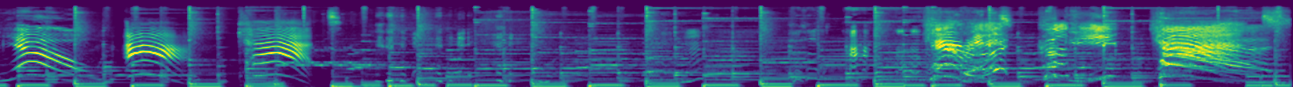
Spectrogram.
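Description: Bouncy children's-song backing music with a steady bass beat. Over it, three rising-and-falling "Meow!" calls in the first three seconds, a cartoon character imitating a cat. More pitched vocals come in near the end.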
